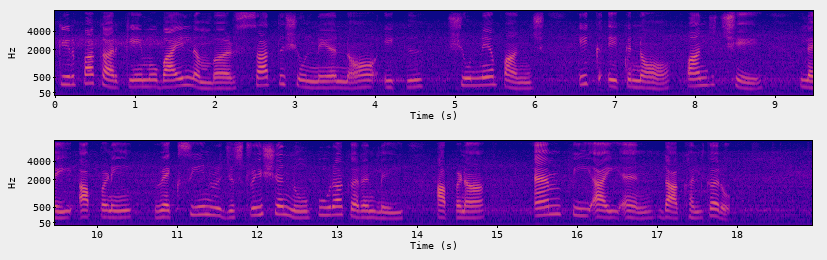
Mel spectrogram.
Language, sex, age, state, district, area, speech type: Punjabi, female, 30-45, Punjab, Kapurthala, urban, read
